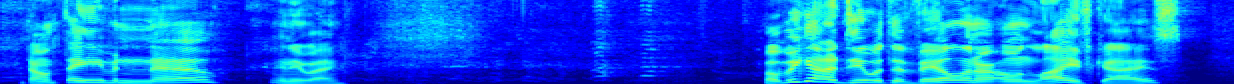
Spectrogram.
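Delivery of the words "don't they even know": odd, put-on southern accent. Getting onto a religious point, the speaker slips into a weird southern voice. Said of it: "like a weird southern voice always comes out".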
